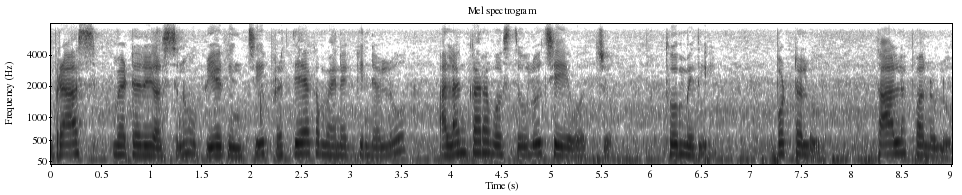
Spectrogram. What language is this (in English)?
Telugu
